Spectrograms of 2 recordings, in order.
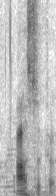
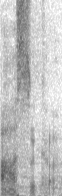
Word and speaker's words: Asuka: So The Philly's finest Asuka. Sorry, let me say it right. Asuka.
